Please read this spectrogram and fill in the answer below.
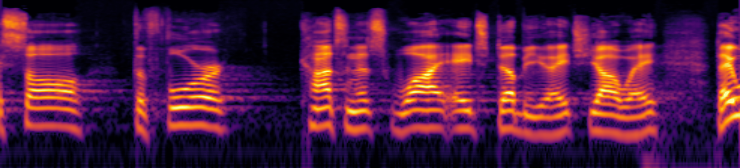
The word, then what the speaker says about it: Yahweh: And so as people over the years have tried to figure out how this name is pronounced, you know, most scholars think it was pronounced Yahweh, Y-H-W-H, the four consonants, Yahweh.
